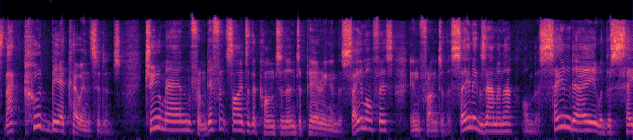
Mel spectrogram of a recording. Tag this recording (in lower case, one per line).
speech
